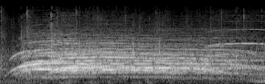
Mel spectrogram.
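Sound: audience applause and cheering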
